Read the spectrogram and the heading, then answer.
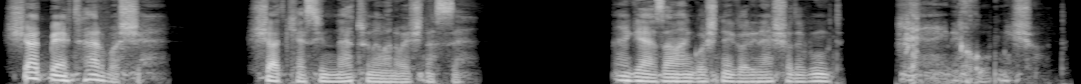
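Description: A man's voice: low-pitched, long pauses, dry recording, clean studio sound. A man playing a stubborn young fugitive. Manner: earnest, quietly stubborn. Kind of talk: audio drama acting.

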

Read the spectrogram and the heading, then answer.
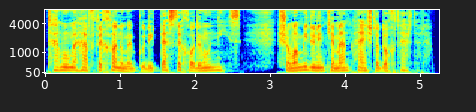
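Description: A man's voice: mid-range voice, fairly even intonation, darkish tone, no room sound, studio quality, voice pushed up, lightly acted. A man voicing a small, timid, ashamed mother in a story, pleading in a meek, whining way.

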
